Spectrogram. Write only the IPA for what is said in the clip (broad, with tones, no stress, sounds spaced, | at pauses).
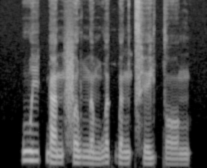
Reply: w iː˥ k̚ aː˨˧ n f ɐ˧ w n̪ ɐ˨˩ m w ɐ˥ k̚ l ɐ˨˧ ŋ t͡sʰ e˨˥ j t̪ ɔː˨ ŋ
